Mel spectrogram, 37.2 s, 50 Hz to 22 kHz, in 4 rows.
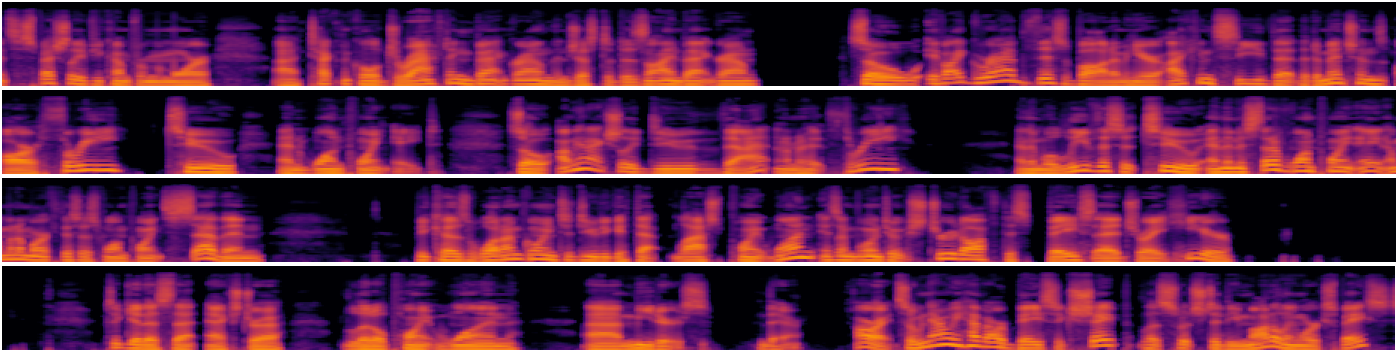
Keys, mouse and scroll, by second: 2.6-3.0 scroll up 1, 12.2 click, 12.3-13.7 middle drag, 13.7-16.0 drag, 16.0 middle click, 16.8-20.2 drag, 19.3 KP_Enter, 20.2-35.9 middle drag, 32.1 KP_1, 36.7-37.1 middle drag.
